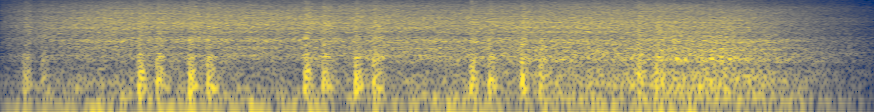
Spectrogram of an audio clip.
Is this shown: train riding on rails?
yes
